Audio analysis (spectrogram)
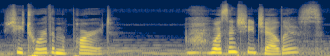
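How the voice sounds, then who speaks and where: High-voiced woman as an affectionate young sweetheart. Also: takes it slowly, soft background music. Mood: tender, devoted. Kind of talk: audio drama acting.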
